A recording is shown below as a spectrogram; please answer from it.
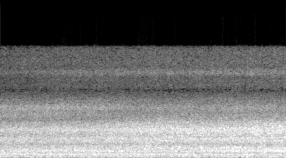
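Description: Water pouring down a small waterfall, a loud, dense, continuous rushing roar heard close up with no voices.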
